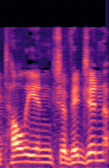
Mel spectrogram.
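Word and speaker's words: Tchividjian: that little presentation by tan chin rhymes with religion the pastor of Coral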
